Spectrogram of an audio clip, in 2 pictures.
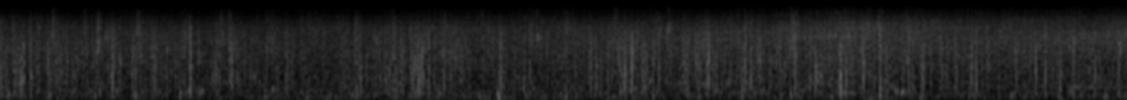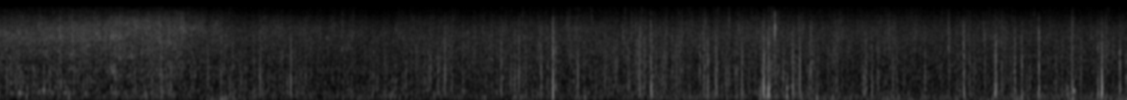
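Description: Steady rain falling on wet pavement and foliage, a soft even hiss that swells a little around the middle. Sharp drops tap close by, more often in the last several seconds.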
